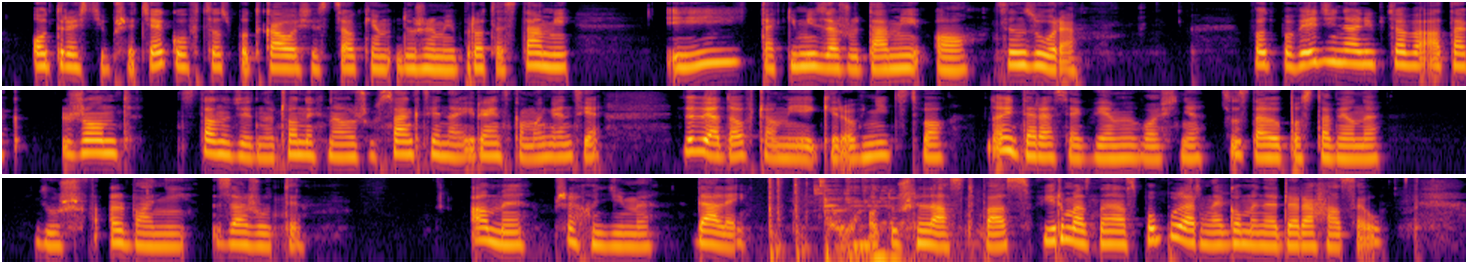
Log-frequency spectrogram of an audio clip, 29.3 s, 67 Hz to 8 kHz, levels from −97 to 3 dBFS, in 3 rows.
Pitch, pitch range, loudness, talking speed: 190 Hz, 175-220 Hz, -21 LUFS, 115 wpm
